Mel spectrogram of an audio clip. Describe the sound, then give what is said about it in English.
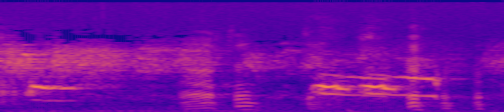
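A large old bird caws, a few harsh, hoarse calls in quick succession, loud and raspy against a faint background hiss. “We call him the Wise Old Bird. Ah. And this is him, is it?”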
